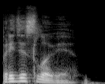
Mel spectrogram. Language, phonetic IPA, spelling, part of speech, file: Russian, [prʲɪdʲɪsˈɫovʲɪje], предисловие, noun, Ru-предисловие.ogg
- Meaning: prologue, foreword, preface, introduction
